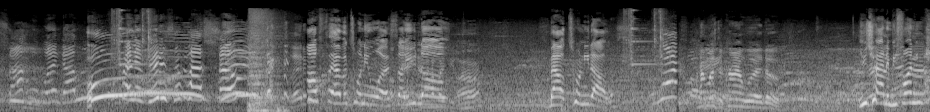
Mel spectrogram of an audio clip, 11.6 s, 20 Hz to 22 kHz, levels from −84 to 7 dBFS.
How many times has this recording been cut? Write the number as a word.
two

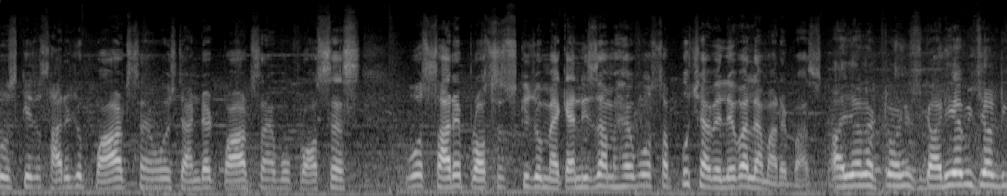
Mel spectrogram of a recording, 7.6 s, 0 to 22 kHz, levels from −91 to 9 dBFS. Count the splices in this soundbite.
one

